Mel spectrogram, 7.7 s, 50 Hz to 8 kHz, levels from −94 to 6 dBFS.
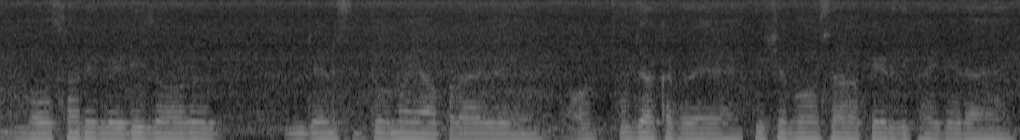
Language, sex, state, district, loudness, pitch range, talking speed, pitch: Hindi, male, Bihar, Muzaffarpur, -45 LUFS, 105-110 Hz, 190 wpm, 110 Hz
